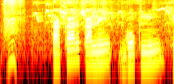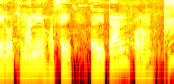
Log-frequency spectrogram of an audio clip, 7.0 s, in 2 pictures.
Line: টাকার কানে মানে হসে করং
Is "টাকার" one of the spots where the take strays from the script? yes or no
no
